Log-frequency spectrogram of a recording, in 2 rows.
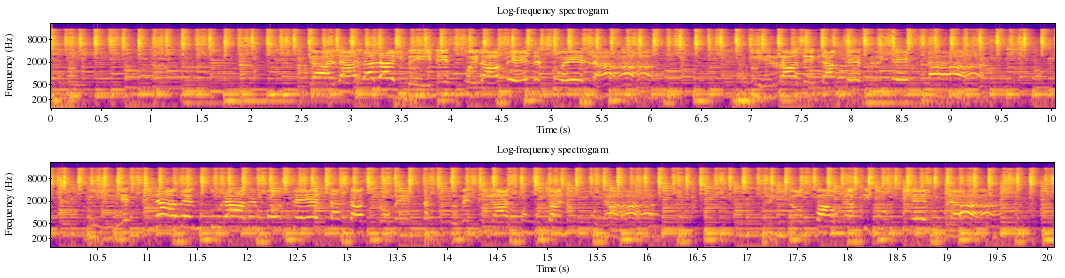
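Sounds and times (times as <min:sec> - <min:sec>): cuatro strumming: 0:00.0 - 0:20.0
harp plucking: 0:00.0 - 0:20.0
maracas shaking: 0:00.0 - 0:20.0
person singing with vibrato: 0:02.2 - 0:20.0.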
